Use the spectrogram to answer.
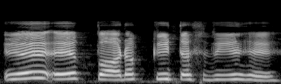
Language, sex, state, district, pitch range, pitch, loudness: Hindi, female, Madhya Pradesh, Bhopal, 220-250 Hz, 235 Hz, -13 LUFS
